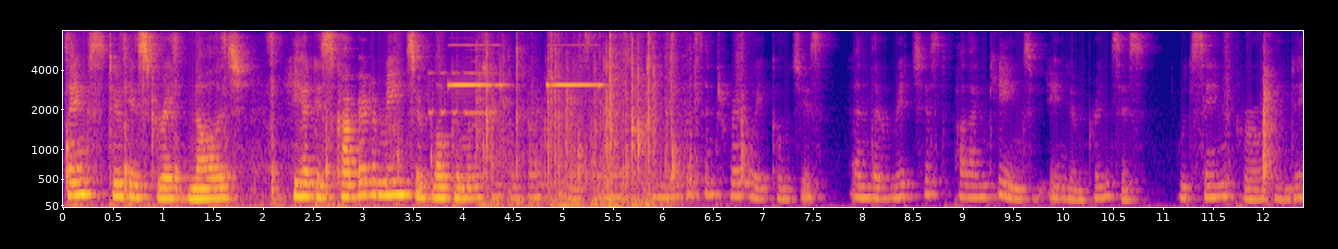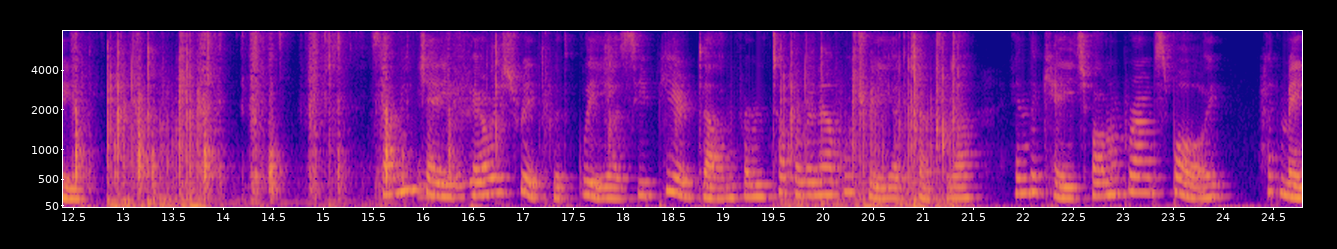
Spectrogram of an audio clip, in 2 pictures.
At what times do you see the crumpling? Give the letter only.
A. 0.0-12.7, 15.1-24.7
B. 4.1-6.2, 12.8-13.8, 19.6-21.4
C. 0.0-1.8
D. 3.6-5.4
B.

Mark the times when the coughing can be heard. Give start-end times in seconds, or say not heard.
not heard.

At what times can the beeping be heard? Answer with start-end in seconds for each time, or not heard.
3.6-5.4.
